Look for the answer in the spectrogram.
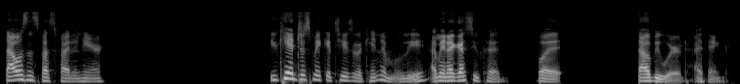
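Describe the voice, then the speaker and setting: Animated, low-pitched woman co-host. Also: a little fast, pauses often, no echo, studio quality. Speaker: podcast host. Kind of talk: casual podcast chat about pop culture.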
